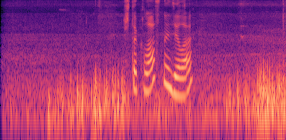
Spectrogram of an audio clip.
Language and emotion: Russian, positive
